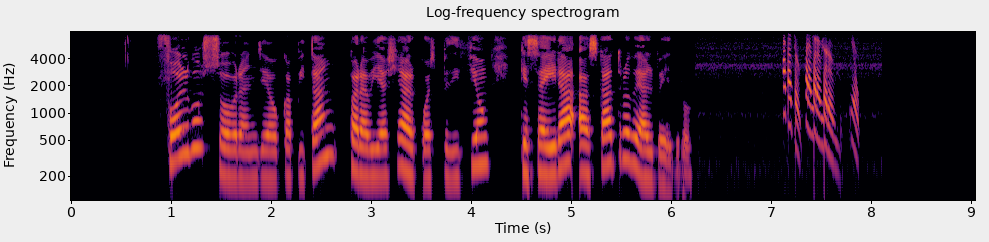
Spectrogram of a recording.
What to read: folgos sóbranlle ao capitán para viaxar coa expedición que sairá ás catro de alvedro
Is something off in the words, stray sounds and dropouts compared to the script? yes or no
yes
